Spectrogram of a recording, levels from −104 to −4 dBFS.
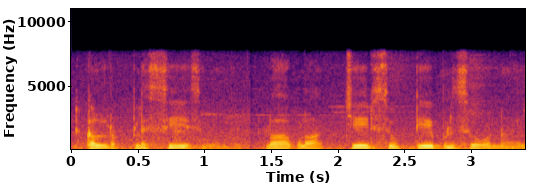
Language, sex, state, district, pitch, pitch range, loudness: Telugu, male, Andhra Pradesh, Guntur, 130 Hz, 125-140 Hz, -18 LUFS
